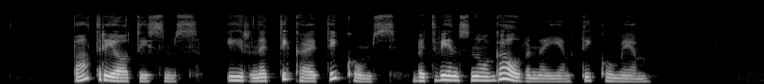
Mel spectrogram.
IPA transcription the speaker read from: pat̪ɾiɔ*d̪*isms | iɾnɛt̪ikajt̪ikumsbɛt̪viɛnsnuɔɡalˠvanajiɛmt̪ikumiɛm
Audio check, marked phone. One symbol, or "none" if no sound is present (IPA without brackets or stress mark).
t̪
